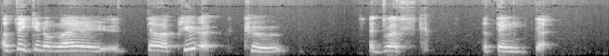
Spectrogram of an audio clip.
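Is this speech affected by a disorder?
Yes: deafness.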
